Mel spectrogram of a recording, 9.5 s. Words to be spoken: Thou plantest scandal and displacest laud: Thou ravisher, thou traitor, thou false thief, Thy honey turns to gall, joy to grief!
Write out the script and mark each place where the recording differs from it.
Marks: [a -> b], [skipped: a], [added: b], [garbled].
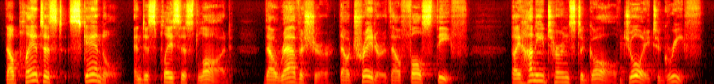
Thou plantest scandal and displacest laud: Thou ravisher, thou traitor, thou false thief, Thy honey turns to gall, joy to grief!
